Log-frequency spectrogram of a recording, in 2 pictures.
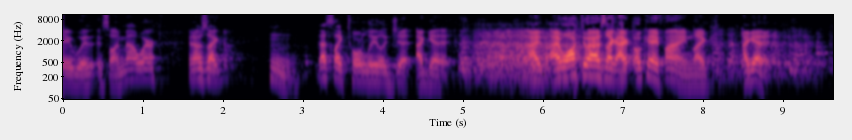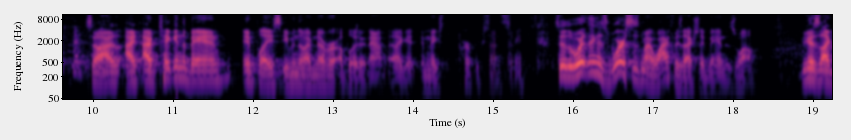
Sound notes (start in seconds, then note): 4.9 audience laughs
